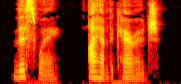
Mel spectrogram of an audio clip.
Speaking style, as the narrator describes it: he said

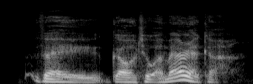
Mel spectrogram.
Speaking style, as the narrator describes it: murmured Lord Henry

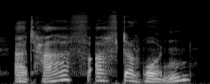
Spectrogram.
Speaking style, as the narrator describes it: says Mr

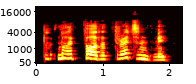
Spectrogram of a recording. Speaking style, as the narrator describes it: gasped the boy

